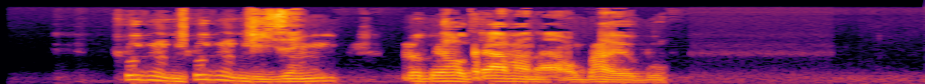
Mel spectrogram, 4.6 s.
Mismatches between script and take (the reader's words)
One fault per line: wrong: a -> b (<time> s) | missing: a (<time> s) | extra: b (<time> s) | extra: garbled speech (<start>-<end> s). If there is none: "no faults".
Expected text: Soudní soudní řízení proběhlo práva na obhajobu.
no faults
